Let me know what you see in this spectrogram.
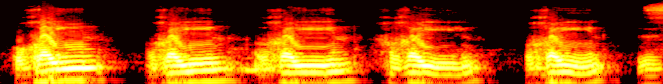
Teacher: غین کا مخرج ہے اپر تھروٹ یعنی کہ اوپر والا حلق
